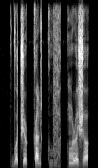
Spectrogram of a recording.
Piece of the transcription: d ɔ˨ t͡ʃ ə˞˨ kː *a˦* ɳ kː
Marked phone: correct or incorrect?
correct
